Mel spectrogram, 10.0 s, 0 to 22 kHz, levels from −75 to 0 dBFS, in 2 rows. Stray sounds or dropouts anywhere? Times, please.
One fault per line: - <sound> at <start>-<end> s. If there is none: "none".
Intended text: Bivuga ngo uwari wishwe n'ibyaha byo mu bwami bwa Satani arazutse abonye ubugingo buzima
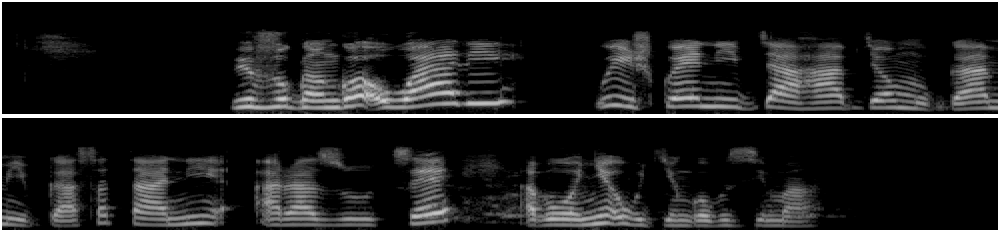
none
